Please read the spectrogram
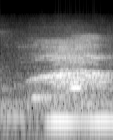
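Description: A soft sustained keyboard chord, like a church organ pad, swells in about half a second in and then begins to fade.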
